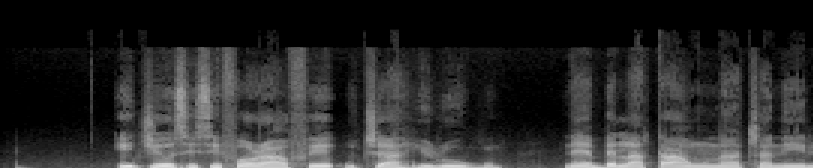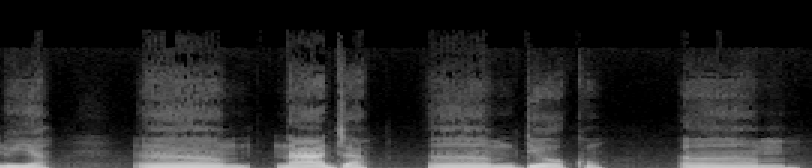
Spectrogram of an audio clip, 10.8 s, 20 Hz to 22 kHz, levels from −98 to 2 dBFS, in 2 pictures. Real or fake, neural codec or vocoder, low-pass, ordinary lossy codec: fake; autoencoder, 48 kHz, 128 numbers a frame, DAC-VAE, trained on Japanese speech; 19.8 kHz; AAC, 48 kbps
